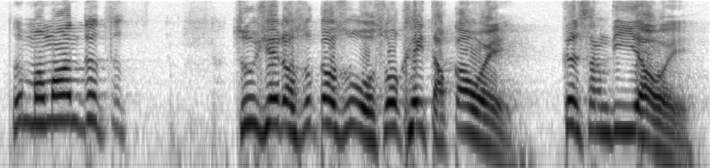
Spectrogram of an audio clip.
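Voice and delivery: put-on child tugging at mother to go pray; eager child. Child begs mother, pleading child voice.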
